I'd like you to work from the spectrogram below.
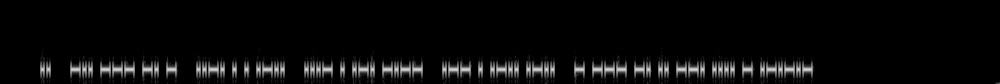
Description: Morse code, heard as a keyed tone, about 40 wpm, 700 Hz. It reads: I DONT FEEL VERY WELL TONIGHT.
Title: Sentences from Top 1000 Words - Review Part 3 - 40wpm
